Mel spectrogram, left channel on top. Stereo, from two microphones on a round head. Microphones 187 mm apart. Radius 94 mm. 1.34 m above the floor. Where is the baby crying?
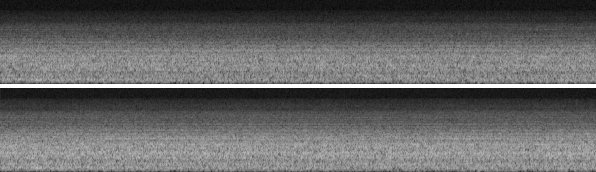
I don't hear a baby crying.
